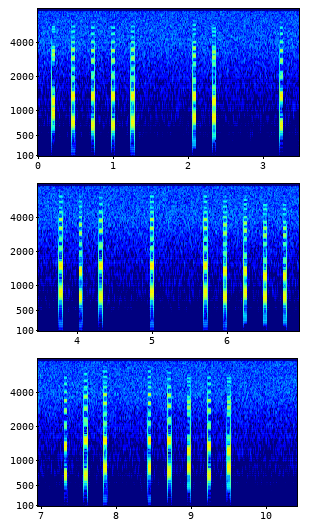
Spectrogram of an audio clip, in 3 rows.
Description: DTMF, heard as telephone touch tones, dialled by machine, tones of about 50 ms. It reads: *5225 87 2 956 9 95844 239 96727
